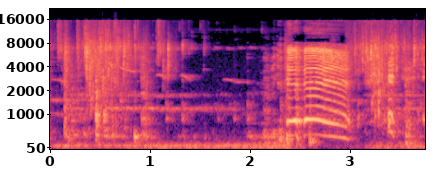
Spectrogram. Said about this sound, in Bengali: জল পড়ছে? হ্যাঁ পড়ছে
